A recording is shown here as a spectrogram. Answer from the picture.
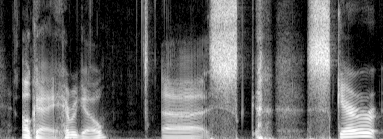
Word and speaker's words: Sker: here we go uh scare scare ritual this is it's spelled sker and then ritual it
